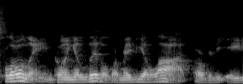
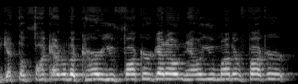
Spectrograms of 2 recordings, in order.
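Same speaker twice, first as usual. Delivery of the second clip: furious scream, much higher and louder; 12 semitones higher, 6 dB louder than usual. Acted. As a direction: scream it through the window in blind rage.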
